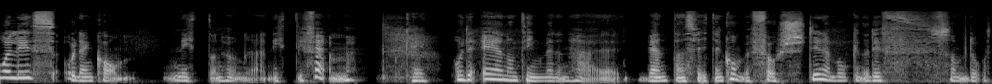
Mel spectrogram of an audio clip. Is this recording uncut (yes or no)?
yes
